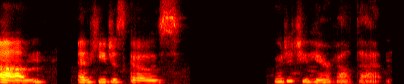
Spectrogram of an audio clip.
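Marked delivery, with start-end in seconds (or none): 2.7-3.8 very hushed, very quiet, hurried, quick lowered voice. At a crime scene, a character asks you so nobody else can hear, lowered voice. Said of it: "he lowers his voice so that nobody else at the crime scene can hear him".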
